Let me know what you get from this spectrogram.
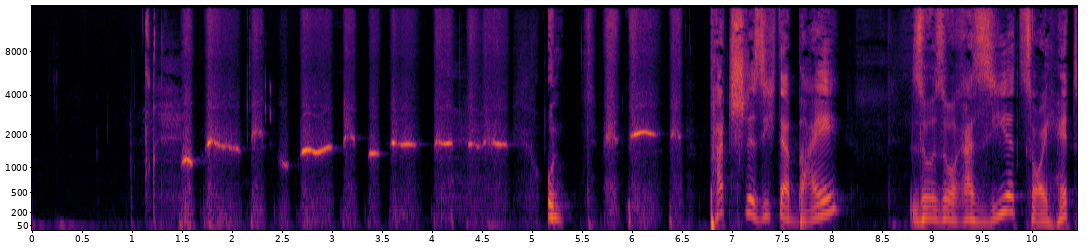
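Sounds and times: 
person whistling a cheerful folk melody: 1.4s - 6.7s
speech: 5.2s - 5.9s, 6.8s - 8.2s, 8.8s - 10.4s.

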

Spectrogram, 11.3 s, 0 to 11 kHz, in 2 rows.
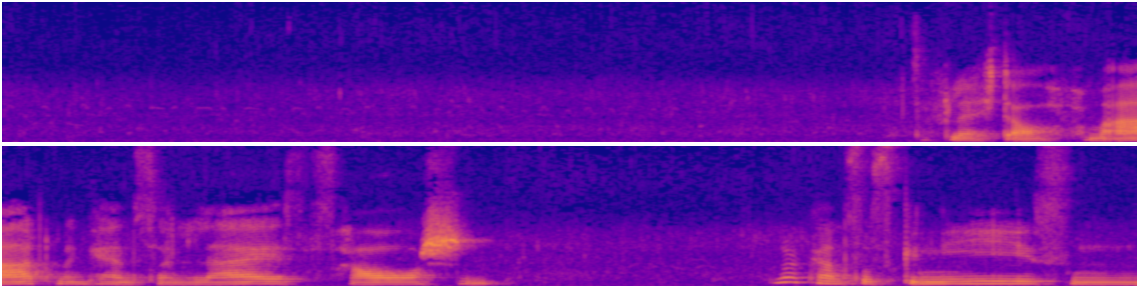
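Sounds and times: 
gentle sea waves washing: 0.0s - 11.3s
speech: 4.6s - 8.2s, 9.6s - 11.3s.

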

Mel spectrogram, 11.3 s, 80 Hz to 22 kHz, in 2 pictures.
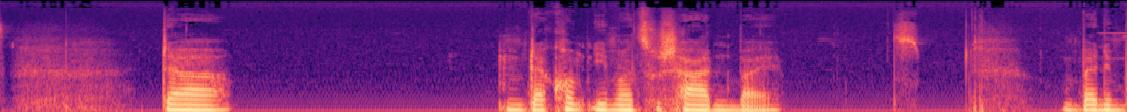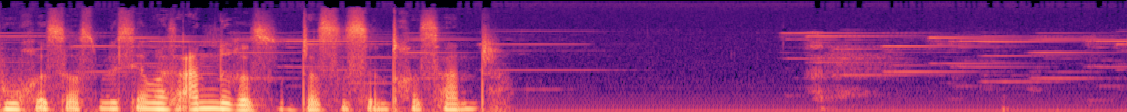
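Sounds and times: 
steady low hum: 0.0s - 11.2s
speech: 0.8s - 1.2s, 2.5s - 4.7s, 5.3s - 8.3s
mobile phone ringtone ringing with a bright electronic melody: 5.6s - 8.9s, 9.5s - 11.2s.

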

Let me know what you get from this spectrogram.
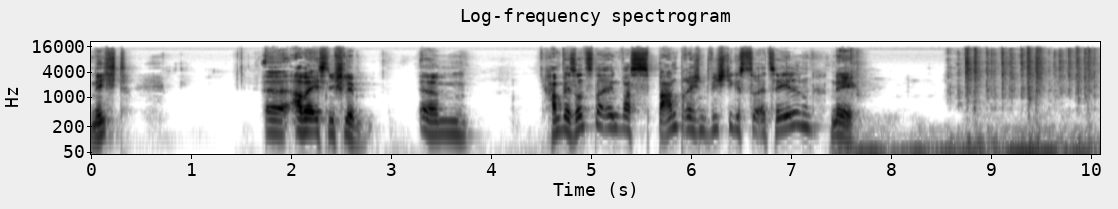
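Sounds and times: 
speech: 0.0s - 0.4s, 1.7s - 3.8s, 4.5s - 7.8s
keyboard typing: 8.5s - 10.0s.

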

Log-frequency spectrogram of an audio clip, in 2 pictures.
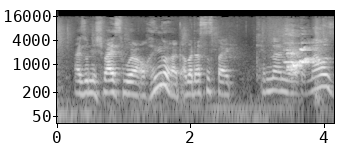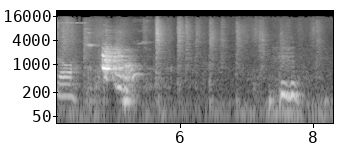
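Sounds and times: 
speech: 0.2s - 5.5s, 7.5s - 7.9s
dog being trained barking, yipping and whimpering: 3.3s - 5.6s.

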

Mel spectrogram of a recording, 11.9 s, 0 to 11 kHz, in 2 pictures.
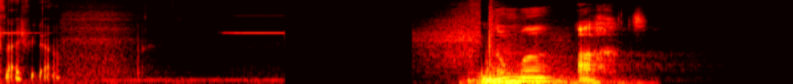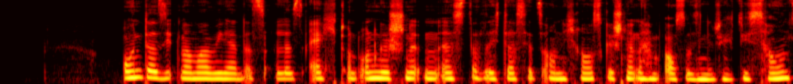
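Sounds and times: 
speech: 0.0s - 0.8s, 3.7s - 4.9s, 6.9s - 11.8s
smoke detector high-pitched electronic beep: 1.6s - 2.2s
low hum: 3.1s - 5.0s.

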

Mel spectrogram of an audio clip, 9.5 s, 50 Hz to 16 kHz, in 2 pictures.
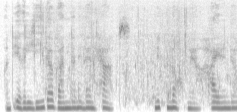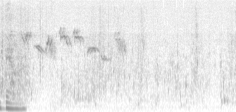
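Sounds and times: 
water gently lapping: 0.0s - 9.4s
speech: 0.2s - 5.4s
birds singing and chirping: 3.2s - 7.5s.

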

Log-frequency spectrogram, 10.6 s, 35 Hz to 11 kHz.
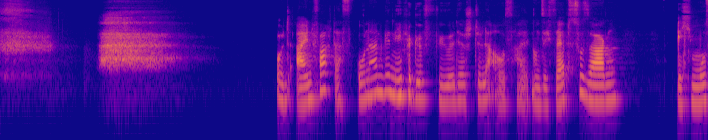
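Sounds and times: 
deep inhale: 0.0s - 3.2s
speech: 4.2s - 9.4s, 10.2s - 10.6s.

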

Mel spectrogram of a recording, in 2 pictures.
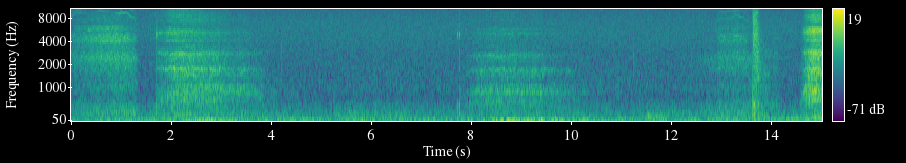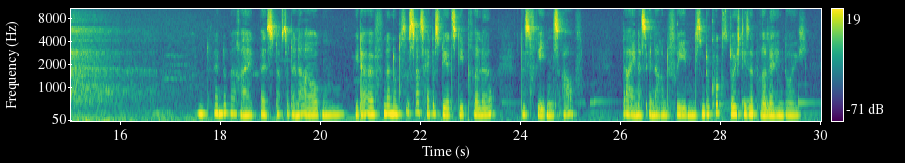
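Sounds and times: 
slow deep breathing in and out during a guided meditation: 0.0s - 4.7s, 7.7s - 10.9s, 12.5s - 17.5s, 23.6s - 24.0s
quiet hiss: 0.0s - 30.0s
speech: 17.6s - 25.3s, 26.0s - 29.8s.

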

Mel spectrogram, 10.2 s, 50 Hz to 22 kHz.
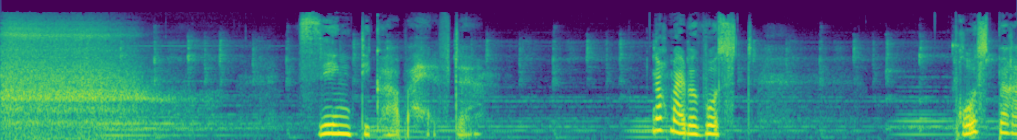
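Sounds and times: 
deep long exhale during a guided breathing exercise: 0.0s - 1.9s
speech: 3.2s - 5.0s, 6.4s - 7.6s, 9.6s - 10.1s.

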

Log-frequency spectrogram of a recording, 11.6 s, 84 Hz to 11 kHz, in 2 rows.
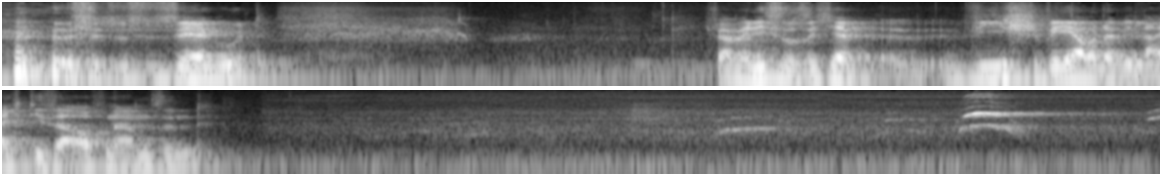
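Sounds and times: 
speech: 0.0s - 1.7s, 3.6s - 7.0s
little owl calls: 9.3s - 11.5s.

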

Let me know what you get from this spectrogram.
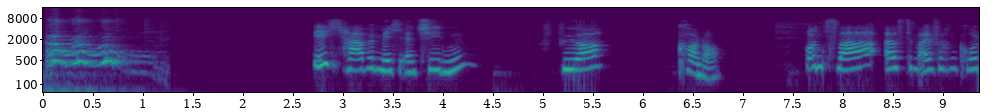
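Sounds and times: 
dog barking and yipping excitedly: 0.1s - 1.3s
speech: 3.0s - 4.4s, 5.2s - 5.7s, 6.4s - 6.8s, 7.6s - 9.3s.

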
